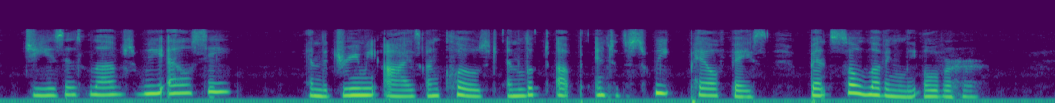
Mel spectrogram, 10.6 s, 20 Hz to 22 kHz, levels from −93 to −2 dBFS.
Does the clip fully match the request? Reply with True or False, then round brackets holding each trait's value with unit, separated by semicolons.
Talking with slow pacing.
True (125 wpm)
